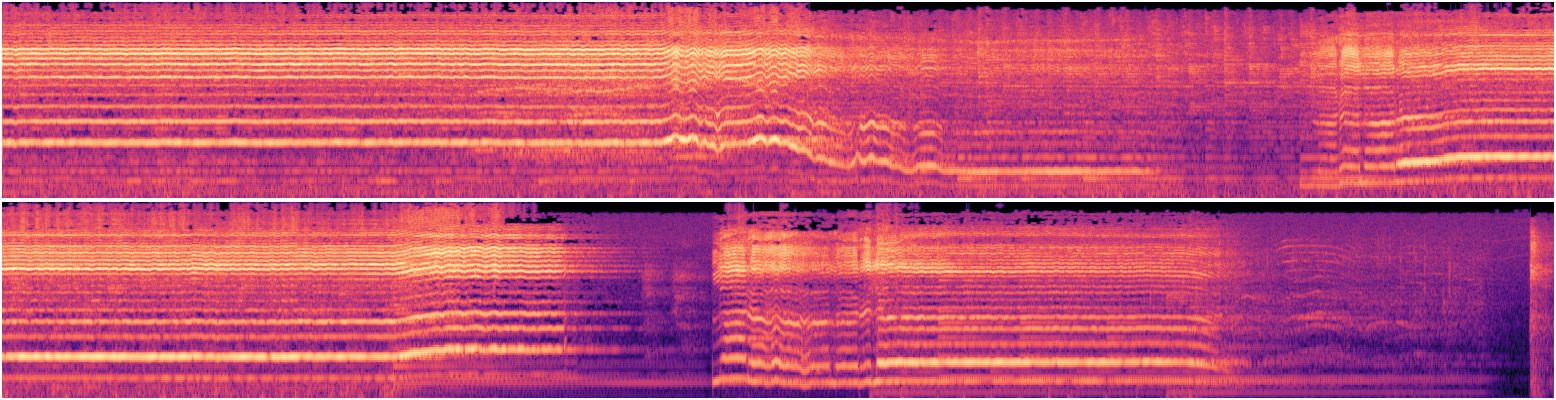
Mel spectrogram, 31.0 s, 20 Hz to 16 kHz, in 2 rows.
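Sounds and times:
man singing long high note: 0.0 - 11.9, 13.0 - 29.0
strummed acoustic guitar: 0.0 - 31.0.

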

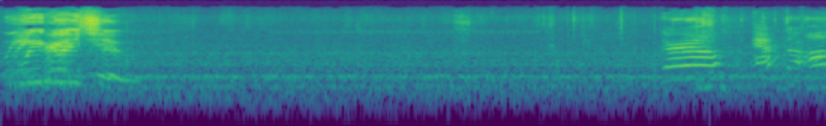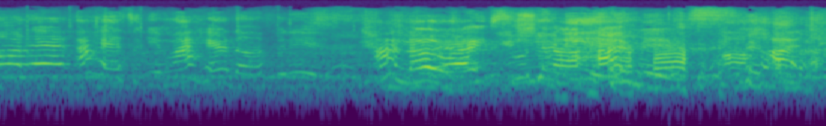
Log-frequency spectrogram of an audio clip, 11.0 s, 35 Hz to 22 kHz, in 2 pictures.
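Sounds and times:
steady buzzing hum: 0.0 - 11.0.

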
